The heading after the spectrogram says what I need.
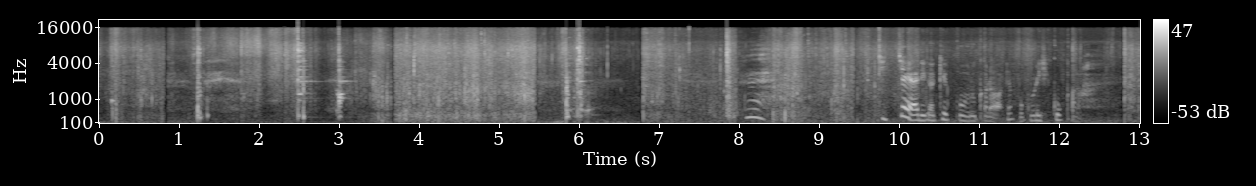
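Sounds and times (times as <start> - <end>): fabric sack rustling: 3.2 - 5.7, 6.8 - 10.4.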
